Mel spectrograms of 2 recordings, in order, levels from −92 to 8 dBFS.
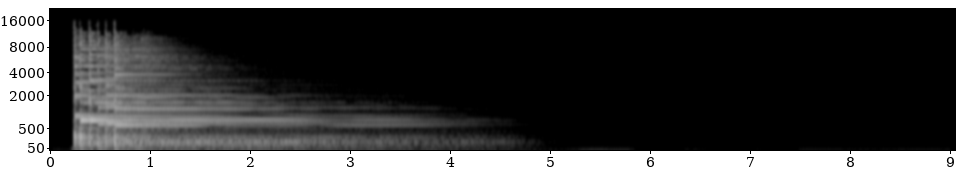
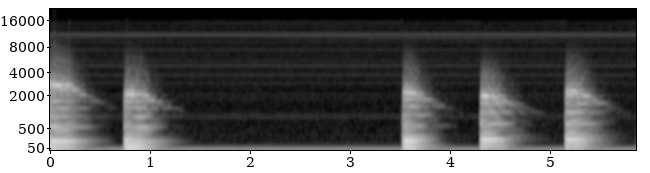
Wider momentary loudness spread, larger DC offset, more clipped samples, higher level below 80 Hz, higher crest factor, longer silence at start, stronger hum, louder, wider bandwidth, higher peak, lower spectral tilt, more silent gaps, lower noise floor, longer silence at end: first, 22 LU vs 18 LU; second, under 0.1% vs 0.6%; neither; second, -66 dBFS vs -28 dBFS; about the same, 24 dB vs 20 dB; first, 0.25 s vs 0 s; neither; second, -29 LUFS vs -18 LUFS; about the same, 13 kHz vs 12 kHz; second, -12 dBFS vs 0 dBFS; second, -2.5 dB/octave vs -7 dB/octave; neither; first, under -90 dBFS vs -59 dBFS; first, 6.2 s vs 0.4 s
